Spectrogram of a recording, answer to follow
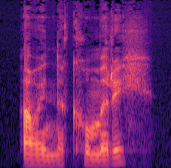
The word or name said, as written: Abhainn na Comraich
